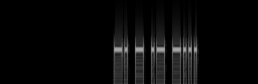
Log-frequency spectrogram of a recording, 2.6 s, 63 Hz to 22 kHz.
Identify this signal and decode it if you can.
Morse code, heard as a keyed tone, about 44 wpm, 700 Hz. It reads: NTAB
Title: All Cut Numbers - 4-Digit 45wpm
